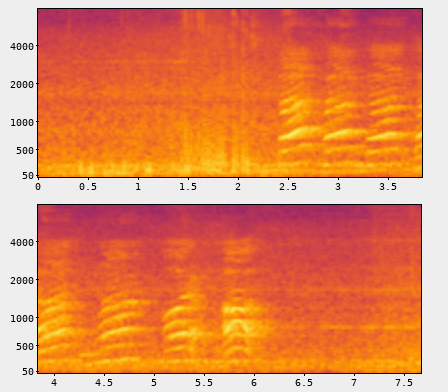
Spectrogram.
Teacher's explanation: ऐसे ही जो अक्षर कंठ से बोले जाते हैं उन अक्षरों को बोलते हैं कंठ्य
